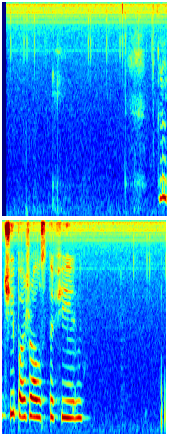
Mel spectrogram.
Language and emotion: Russian, sad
